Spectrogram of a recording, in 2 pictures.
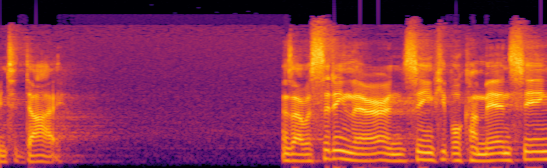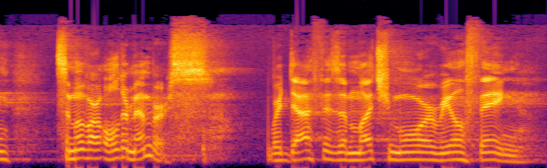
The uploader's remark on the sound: Originally preached at Bethany Lutheran Church in Austin, Texas on Ash Wednesday of 2024.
